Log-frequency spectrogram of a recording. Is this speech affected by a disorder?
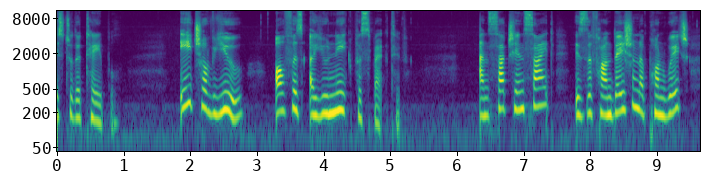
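No.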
